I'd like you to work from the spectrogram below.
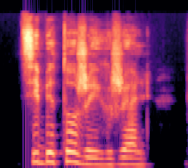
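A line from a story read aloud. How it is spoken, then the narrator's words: Sigh. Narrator (Russian): вздохнул Обухов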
